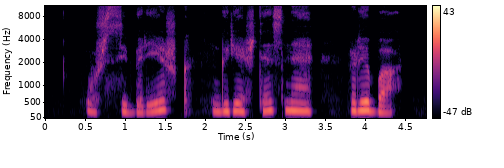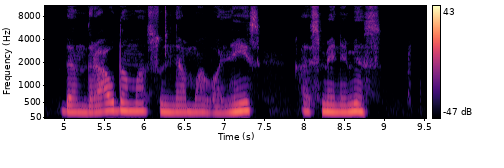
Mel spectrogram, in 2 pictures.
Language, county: Lithuanian, Vilnius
